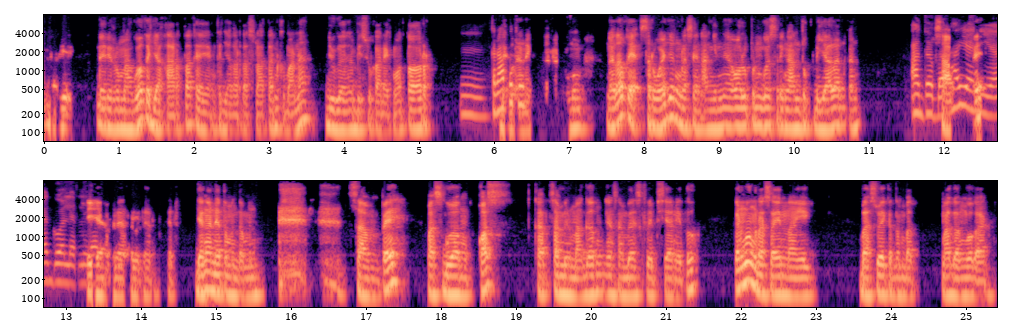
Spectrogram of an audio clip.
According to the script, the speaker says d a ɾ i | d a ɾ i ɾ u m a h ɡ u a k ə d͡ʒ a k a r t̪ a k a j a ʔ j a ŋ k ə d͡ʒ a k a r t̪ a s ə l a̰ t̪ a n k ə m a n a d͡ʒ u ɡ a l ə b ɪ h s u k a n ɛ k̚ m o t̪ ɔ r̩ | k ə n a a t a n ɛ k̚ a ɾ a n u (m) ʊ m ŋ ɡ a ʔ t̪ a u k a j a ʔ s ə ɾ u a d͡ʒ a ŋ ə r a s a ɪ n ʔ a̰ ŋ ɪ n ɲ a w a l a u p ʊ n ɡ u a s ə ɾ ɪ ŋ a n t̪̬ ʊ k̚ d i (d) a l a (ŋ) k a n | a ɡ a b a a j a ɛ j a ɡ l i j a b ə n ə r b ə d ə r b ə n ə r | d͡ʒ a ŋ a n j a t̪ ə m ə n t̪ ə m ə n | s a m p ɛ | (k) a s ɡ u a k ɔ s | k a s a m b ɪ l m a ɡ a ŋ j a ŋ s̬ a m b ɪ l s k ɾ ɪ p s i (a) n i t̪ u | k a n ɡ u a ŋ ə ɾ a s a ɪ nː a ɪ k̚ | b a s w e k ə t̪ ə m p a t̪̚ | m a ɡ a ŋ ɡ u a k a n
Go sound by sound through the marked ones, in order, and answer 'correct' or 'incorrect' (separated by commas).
correct, incorrect, incorrect, incorrect, correct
